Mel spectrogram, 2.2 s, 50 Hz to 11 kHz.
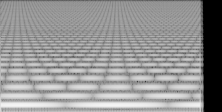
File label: Synths Note C; Best Service; House Definition VOL-1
